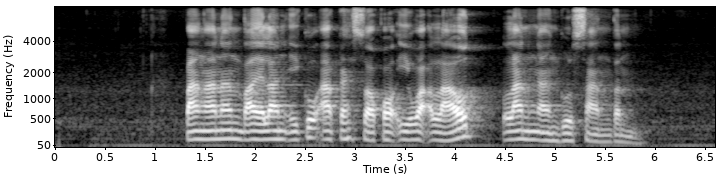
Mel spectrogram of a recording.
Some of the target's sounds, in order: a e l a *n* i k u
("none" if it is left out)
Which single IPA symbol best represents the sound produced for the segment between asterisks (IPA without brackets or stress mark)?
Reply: n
